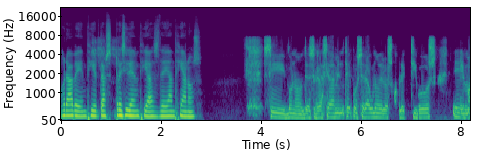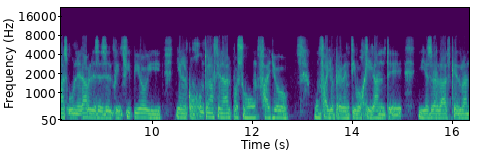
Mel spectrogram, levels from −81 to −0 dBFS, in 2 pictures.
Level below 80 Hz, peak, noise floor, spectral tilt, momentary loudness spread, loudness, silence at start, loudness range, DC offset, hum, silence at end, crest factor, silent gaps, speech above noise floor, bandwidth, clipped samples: -44 dBFS; -2 dBFS; -62 dBFS; -5.5 dB/octave; 10 LU; -21 LUFS; 0 s; 6 LU; under 0.1%; none; 0 s; 20 dB; none; 41 dB; 12.5 kHz; under 0.1%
